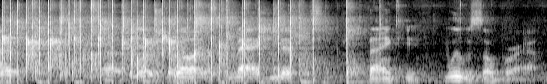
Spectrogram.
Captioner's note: attendees applauding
